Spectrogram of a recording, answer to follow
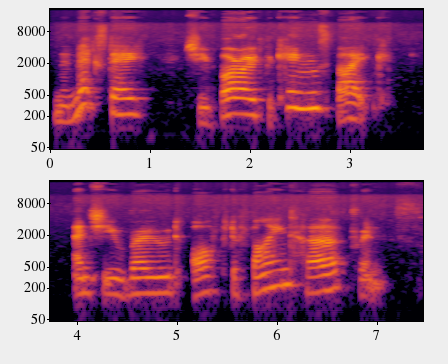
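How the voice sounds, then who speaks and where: A woman's voice: fairly low pitch, animated, slow. A woman storyteller reading a children's story expressively, in a slightly dull, lo-fi recording.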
